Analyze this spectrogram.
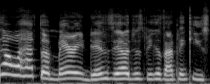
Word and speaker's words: Denzel: they didn't tell okay he said his name was it's pronounced Denzel oh I didn't know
